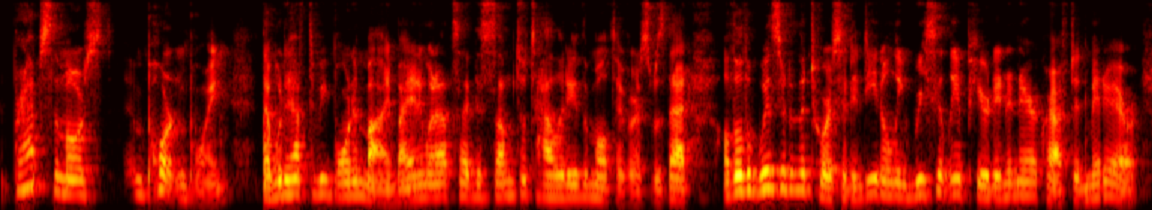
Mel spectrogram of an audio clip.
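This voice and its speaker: A man reads a comic fantasy novel aloud in a middle-pitched voice. He trips over words and restarts lines, then bursts out in loud, disbelieving swearing before going back to the text. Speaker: reader of a novel with commentary. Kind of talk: reading a novel aloud with reactions.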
